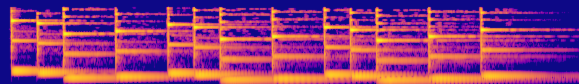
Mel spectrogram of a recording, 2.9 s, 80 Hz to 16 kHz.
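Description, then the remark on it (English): A Nokia mobile phone ringtone, as on the Nokia 3315, plays its quick, bright melody of about a dozen clean electronic notes, each ringing out briefly at a steady, brisk rhythm, with no voices over it. “I still remember the Nokia 3315. Do you remember the ringtone?”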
